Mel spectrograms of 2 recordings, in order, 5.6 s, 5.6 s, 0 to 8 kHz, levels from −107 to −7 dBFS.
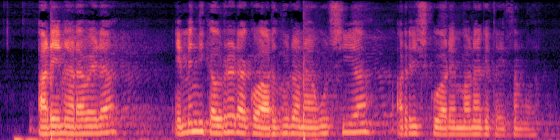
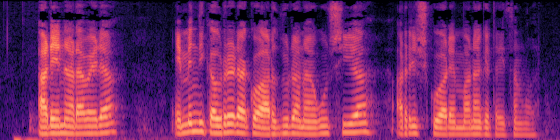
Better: second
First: background sound (Fireworks); 19 dB below the speech // room echo; dies away in 1.4 s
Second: none

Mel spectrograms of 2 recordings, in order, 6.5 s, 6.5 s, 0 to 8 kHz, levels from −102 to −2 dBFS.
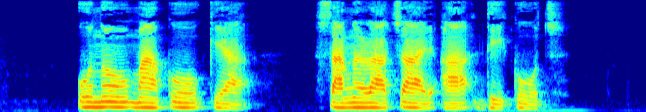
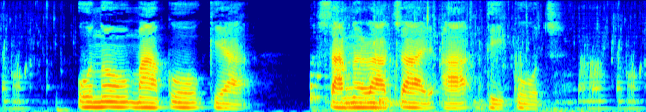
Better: first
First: none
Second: background sound (Toilet flush / Gurgling); 16 dB below the speech

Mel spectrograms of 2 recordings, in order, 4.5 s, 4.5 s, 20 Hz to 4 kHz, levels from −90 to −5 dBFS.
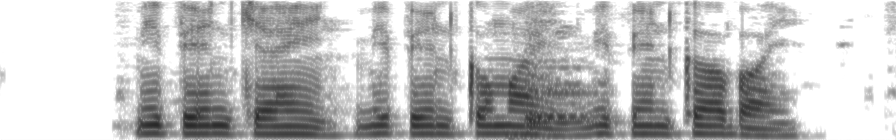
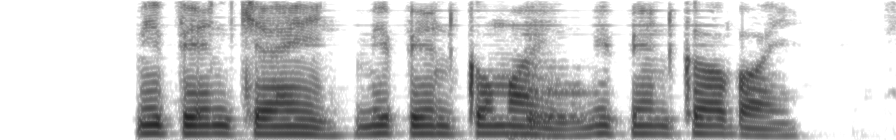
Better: first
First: none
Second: noise reduction (neural mask model DeepFilterNet 3)

